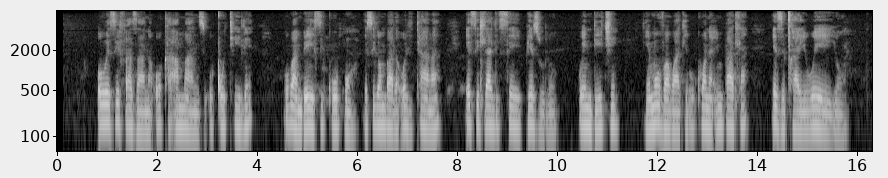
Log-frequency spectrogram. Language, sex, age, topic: North Ndebele, male, 25-35, health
